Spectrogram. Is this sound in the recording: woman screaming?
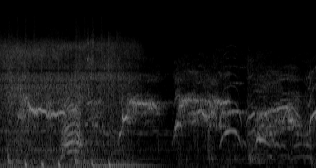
yes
